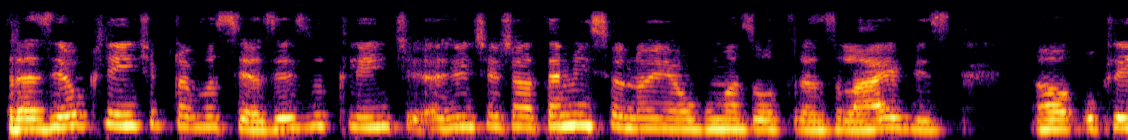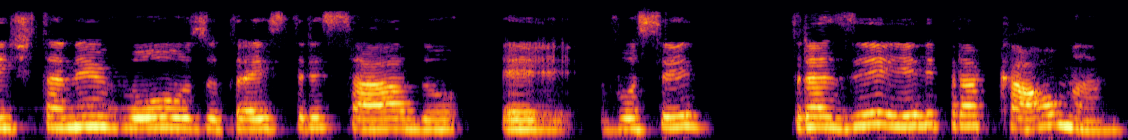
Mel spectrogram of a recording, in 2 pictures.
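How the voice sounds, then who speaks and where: A woman's voice: mid-range voice, fairly even intonation, unhurried. A woman co-hosting a casual live chat over a video call, chatty, with many fillers. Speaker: co-host.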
